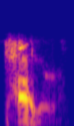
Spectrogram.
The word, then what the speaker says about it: Tyre: they rhymed the word so that you would pronounce it as Tyre, T-Y-R-E. That's Kipling rhymes it with fire, so he has to be pronouncing it as Tyre.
